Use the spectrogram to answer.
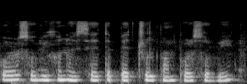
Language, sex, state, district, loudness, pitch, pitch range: Assamese, female, Assam, Kamrup Metropolitan, -14 LUFS, 195 Hz, 185-205 Hz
